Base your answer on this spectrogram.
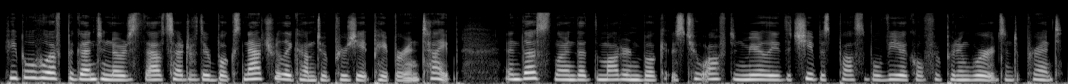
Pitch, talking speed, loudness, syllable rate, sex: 225 Hz, 215 wpm, -18 LUFS, 6.3 syllables/s, female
